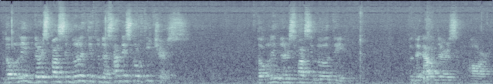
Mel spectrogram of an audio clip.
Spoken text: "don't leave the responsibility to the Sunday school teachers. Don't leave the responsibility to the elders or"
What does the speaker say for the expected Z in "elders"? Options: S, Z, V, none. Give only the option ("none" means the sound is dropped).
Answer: S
